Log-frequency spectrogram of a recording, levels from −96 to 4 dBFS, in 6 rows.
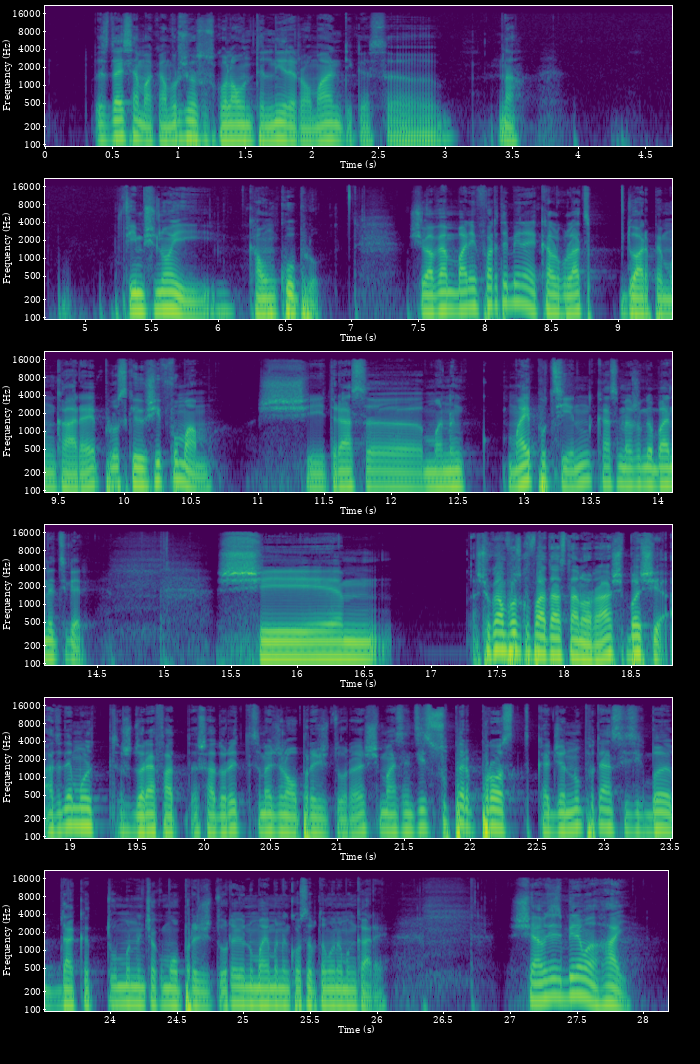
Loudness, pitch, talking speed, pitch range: -23 LUFS, 110 Hz, 220 wpm, 100-120 Hz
